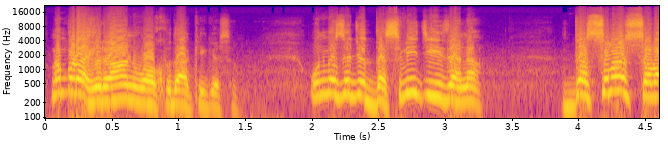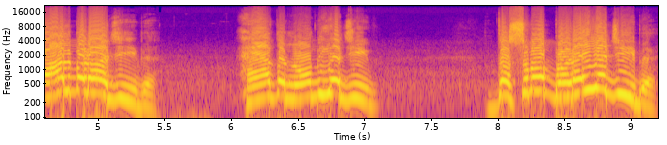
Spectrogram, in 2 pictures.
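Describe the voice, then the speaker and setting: A man preaching a religious sermon at a mourning gathering, impassioned, swearing oaths and piling up rhetorical questions, swinging between loud rises and hushed drops. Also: very high-pitched, big pitch swings, long pauses, no room sound, low-quality recording. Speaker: majlis preacher.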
